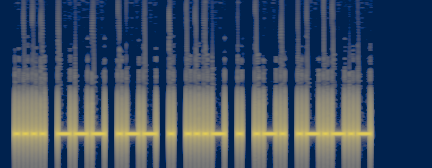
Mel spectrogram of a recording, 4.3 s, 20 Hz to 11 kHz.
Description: Morse code, heard as a keyed tone, about 28 wpm, 700 Hz. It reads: HOWEVER.
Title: Sentences from Top 1500 Words 28wpm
